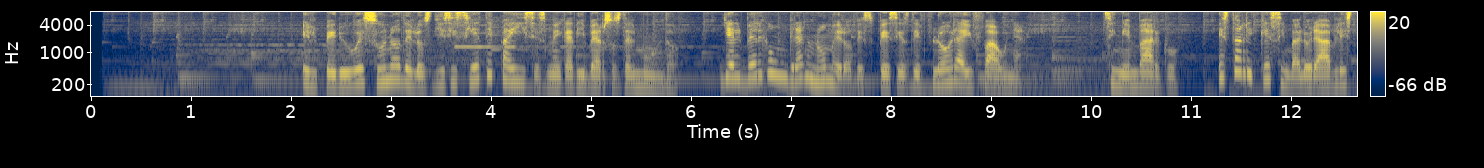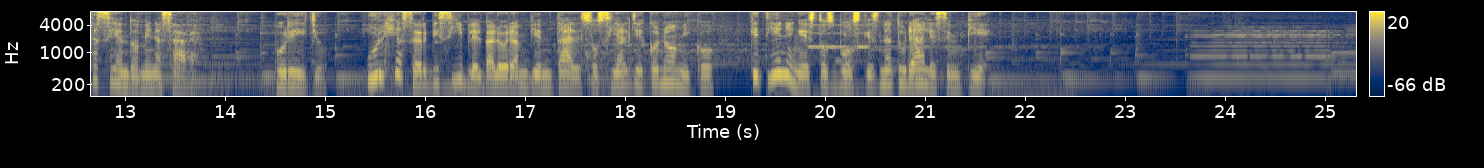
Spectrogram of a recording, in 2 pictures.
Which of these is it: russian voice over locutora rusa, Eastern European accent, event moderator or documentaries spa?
documentaries spa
